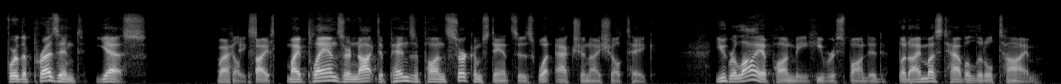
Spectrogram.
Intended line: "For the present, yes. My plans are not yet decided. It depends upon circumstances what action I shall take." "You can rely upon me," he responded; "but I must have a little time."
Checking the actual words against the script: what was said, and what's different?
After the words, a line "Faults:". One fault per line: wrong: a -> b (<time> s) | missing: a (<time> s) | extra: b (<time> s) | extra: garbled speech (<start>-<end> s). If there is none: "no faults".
"For the present, yes. [garbled] My plans are not depends upon circumstances what action I shall take." "You rely upon me," he responded; "but I must have a little time."
Faults:
extra: garbled speech (2.2-2.8 s)
missing: yet decided It (3.8 s)
missing: can (7.3 s)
